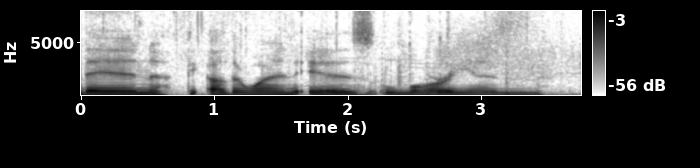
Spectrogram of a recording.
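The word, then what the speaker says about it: Lórien: And then the other one is Lorien. Oh, you have to put the accent on the O.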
